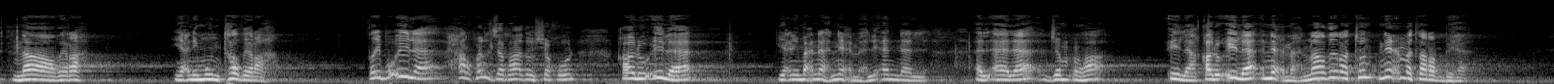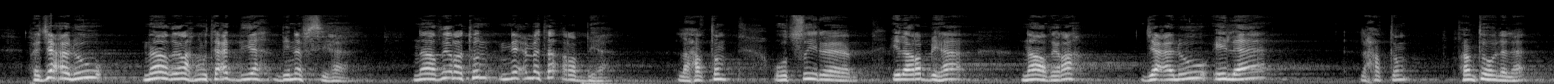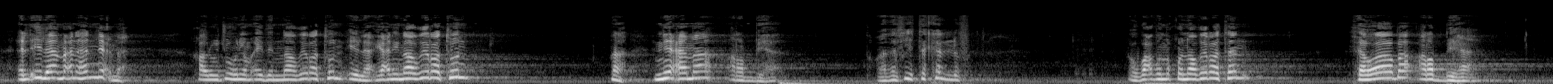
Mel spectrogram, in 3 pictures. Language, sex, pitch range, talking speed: Arabic, male, 190-255 Hz, 80 wpm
